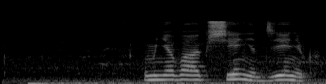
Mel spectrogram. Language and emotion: Russian, angry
